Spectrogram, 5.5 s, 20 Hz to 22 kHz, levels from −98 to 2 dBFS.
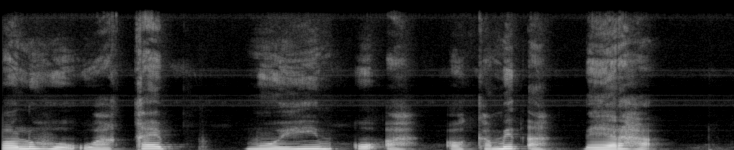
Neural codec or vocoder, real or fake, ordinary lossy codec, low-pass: none; real; none; 19.8 kHz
